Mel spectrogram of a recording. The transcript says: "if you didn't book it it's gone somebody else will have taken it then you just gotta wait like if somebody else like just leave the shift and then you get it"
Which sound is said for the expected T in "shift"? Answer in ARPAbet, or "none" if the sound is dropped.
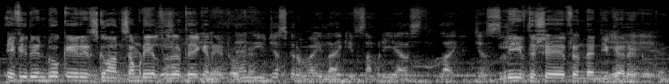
none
